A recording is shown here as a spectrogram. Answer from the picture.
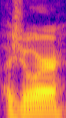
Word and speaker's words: Azure: some of that is the night before uh azour I never know how to pronounce that thing is azure Azure what however you want to say it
